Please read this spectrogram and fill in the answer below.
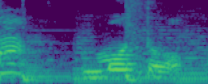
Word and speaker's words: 本: ว่า หนังสือ ค่ะ ค่ะ คำ ว่า ฮง นะ คะ ออก เสียง ได้ 2 เสียง นะ คะ อีก เสียง นึง ก็ จะ ออก เสียง ว่า โมโตะ โมโตะ ค่ะ เสียง ฮง นะ คะ เป็น เสียง องโยมิ นะ คะ ส่วน โมโตะ เป็น เสียง คุง โยมิ ค่ะ ความ หมาย ของ คำ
